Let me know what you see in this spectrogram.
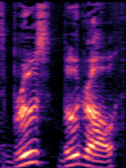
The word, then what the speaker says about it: Bruce Boudreau: It's Bruce Boudreau. it's not that hard to pronounce. It's just that they're similar and you can screw it up really easy.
